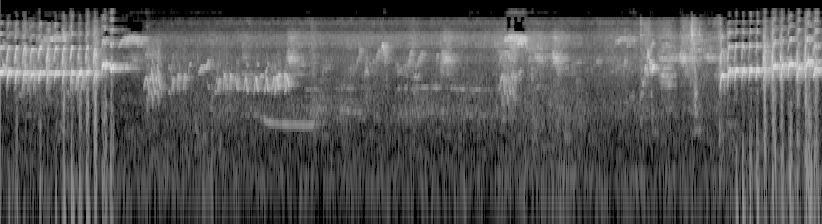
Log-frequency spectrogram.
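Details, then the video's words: Bulbul in an aviary at evening, opening and closing with loud, rapidly pulsed high trills, separated by a quieter stretch of varied short chirps and twitters. "Burung Cucak Mini Gacor Panjang"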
